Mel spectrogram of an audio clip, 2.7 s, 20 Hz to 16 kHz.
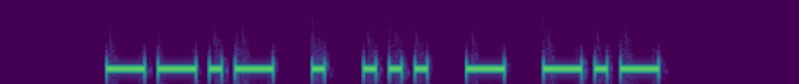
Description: Morse code, heard as a keyed tone, about 29 wpm, 700 Hz. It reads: QESTK
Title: Code Groups - 5 Letters - 28wpm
